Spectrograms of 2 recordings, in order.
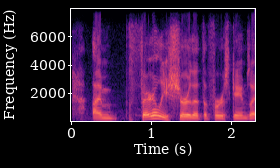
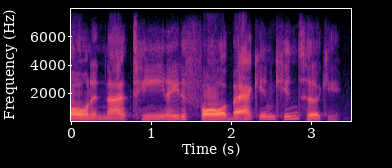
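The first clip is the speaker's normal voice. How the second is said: poor, fake put-on Southern drawl; 4 semitones higher than usual. Speaker tells a co-speaker where they were born, in a horrible put-on Southern accent. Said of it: "Forgive my horrible accent".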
